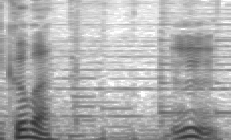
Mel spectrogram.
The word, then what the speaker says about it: Cuba: bu B and Cuban Roxana a kubano de Kuba oh hi Mark boring they Cuba yeah usually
